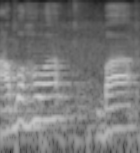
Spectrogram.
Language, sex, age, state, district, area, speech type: Bengali, male, 60+, West Bengal, Paschim Medinipur, rural, spontaneous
